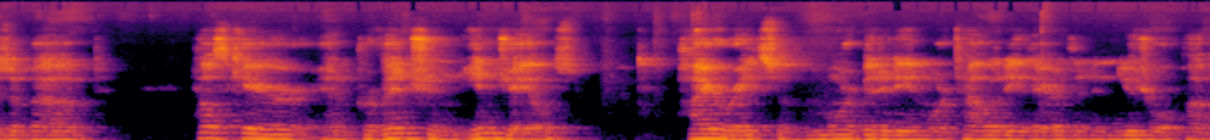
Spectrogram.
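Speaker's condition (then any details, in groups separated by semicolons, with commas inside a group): No condition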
